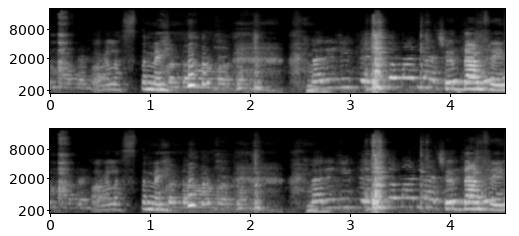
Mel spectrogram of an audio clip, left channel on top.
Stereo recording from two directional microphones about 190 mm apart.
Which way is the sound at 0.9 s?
35° left (ahead or behind).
